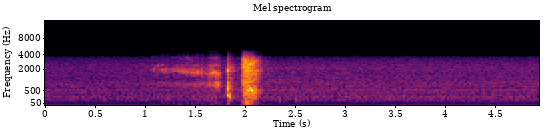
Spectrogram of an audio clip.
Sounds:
Sneeze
